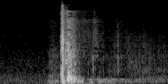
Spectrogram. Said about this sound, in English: shooting a 750 grain AMAX, hand loaded with US 869 powder. And you're shooting a milk jug at about 80 yards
